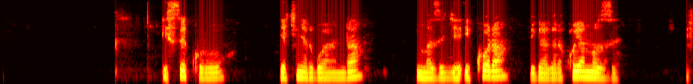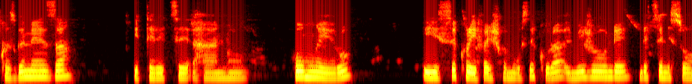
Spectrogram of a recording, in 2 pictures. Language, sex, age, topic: Kinyarwanda, male, 25-35, government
